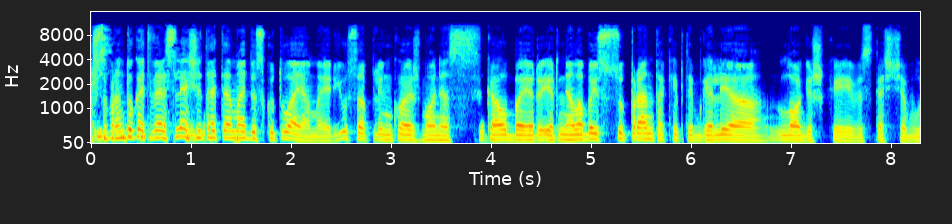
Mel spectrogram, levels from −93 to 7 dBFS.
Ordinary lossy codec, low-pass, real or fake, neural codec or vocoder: MP3, 48 kbps; 10.8 kHz; real; none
